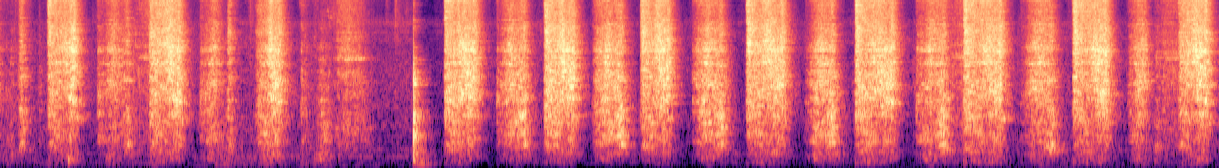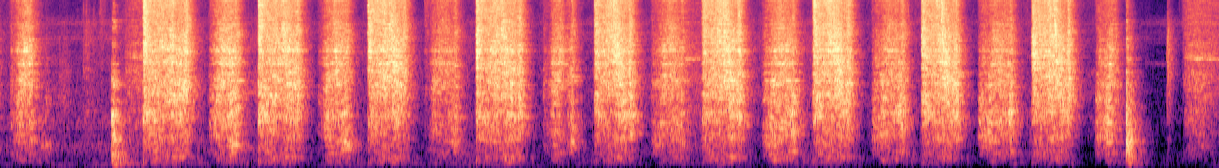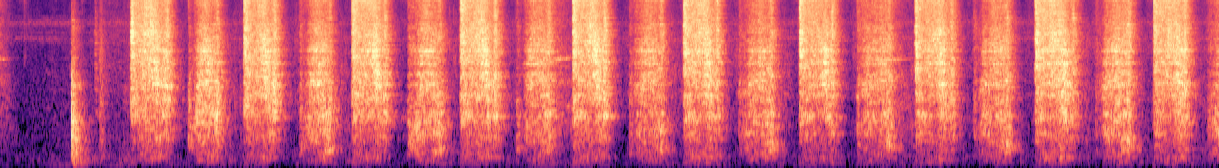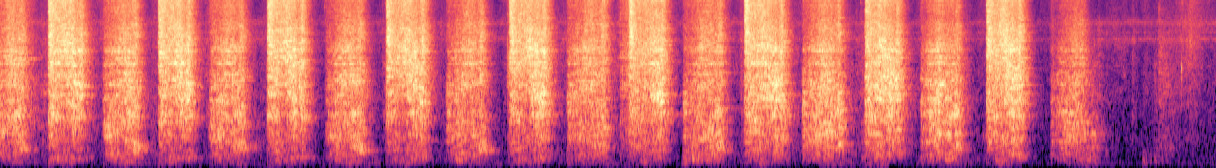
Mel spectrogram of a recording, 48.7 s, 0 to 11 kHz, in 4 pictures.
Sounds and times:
Rub: 0.0 - 3.6, 4.4 - 12.6, 13.6 - 23.4, 25.7 - 47.6
Filing (rasp): 0.0 - 3.8, 4.4 - 12.7, 13.3 - 24.4, 25.7 - 47.6
Wood: 0.0 - 12.7, 13.3 - 23.7, 25.1 - 47.6.

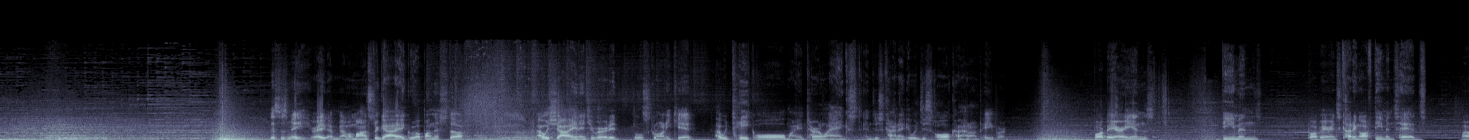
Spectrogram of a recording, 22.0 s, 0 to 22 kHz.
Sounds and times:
Music: 0.0 - 22.0
Speech: 4.1 - 7.1, 8.0 - 15.1, 16.4 - 17.4, 18.3 - 19.0, 19.6 - 21.4.

